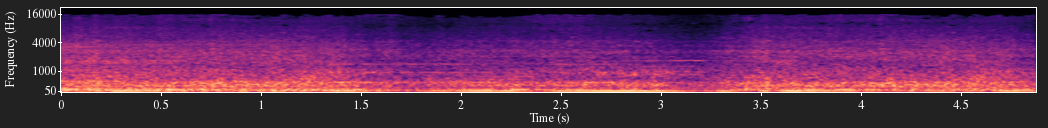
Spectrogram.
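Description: Train running along the rails: a steady rumble of diesel railcar and wheel noise that swells and dips every second or so.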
